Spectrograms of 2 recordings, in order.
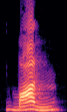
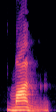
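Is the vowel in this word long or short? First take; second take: long; short. First: The vowel is held long. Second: The vowel is cut short. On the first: The speaker calls it wrong. "So it is not man" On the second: The speaker calls it right. "it will shorten the pronunciation of the vowel that comes before it"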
